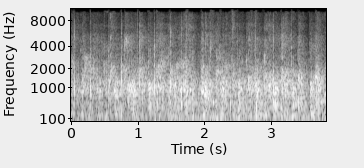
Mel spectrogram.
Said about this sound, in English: So let's give everybody who's here a round of applause.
